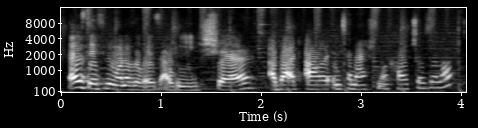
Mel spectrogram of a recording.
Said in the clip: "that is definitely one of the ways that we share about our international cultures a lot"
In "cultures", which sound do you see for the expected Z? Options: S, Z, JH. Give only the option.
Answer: Z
